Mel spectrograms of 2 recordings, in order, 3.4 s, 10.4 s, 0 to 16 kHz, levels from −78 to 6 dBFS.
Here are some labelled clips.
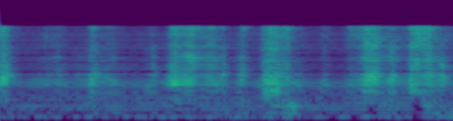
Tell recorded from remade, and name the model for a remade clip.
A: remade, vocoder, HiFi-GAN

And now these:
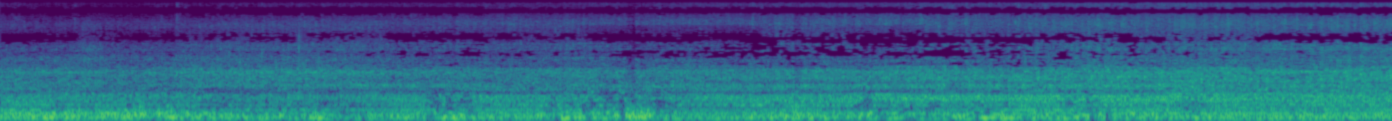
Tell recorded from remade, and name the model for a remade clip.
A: recorded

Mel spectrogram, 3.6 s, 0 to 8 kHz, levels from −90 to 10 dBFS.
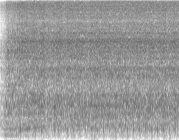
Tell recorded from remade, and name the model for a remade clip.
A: recorded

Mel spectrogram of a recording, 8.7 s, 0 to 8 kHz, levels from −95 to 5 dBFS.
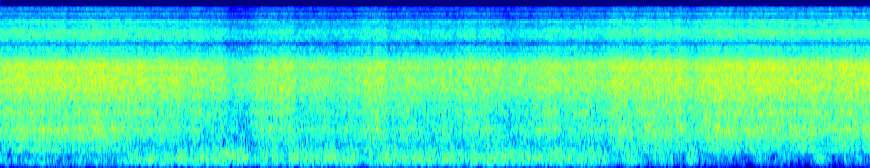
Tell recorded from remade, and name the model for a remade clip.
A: recorded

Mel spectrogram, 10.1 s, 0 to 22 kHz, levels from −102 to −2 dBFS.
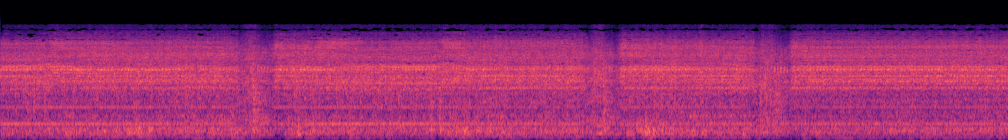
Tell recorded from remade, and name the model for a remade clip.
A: recorded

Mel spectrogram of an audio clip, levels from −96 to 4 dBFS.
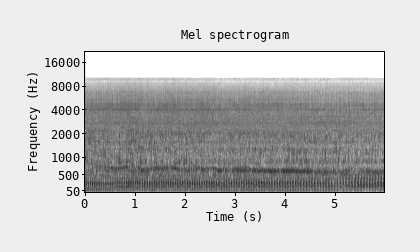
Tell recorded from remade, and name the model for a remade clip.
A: remade, vocoder, BigVGAN v2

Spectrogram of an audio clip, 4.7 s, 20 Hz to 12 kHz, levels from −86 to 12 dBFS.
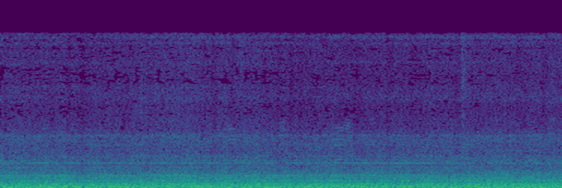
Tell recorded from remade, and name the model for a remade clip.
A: recorded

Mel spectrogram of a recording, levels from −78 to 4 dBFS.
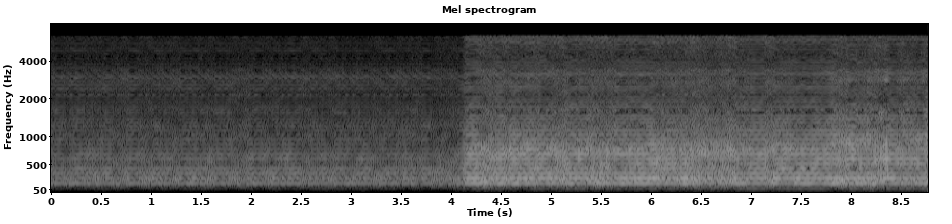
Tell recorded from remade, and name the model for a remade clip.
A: remade, vocoder, WaveNeXt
